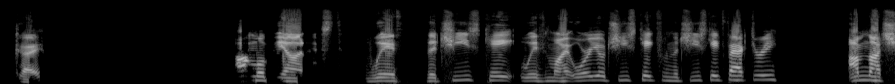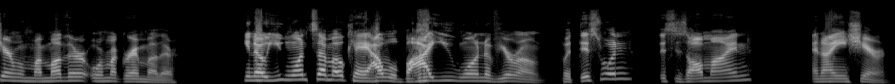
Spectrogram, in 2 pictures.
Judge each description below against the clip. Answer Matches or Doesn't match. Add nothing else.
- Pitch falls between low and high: Matches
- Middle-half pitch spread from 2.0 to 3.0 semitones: Doesn't match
